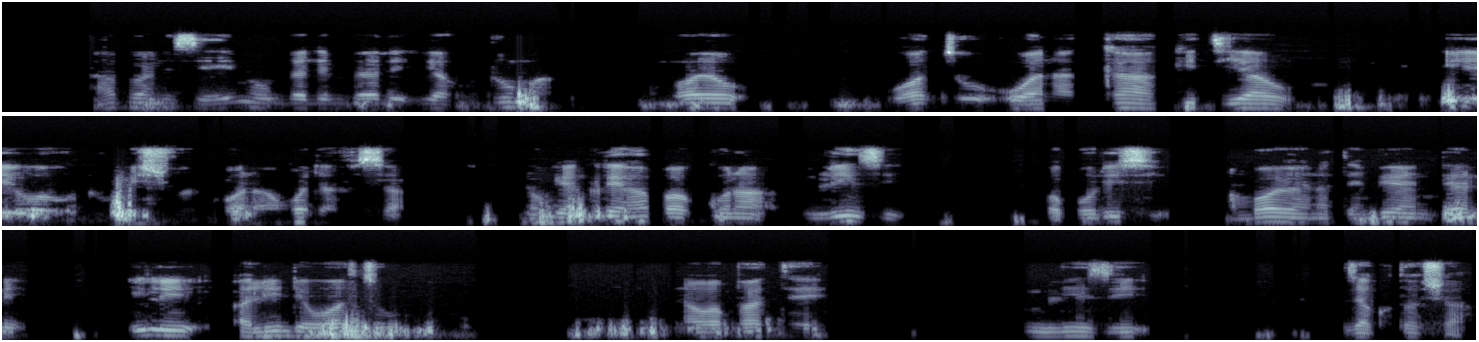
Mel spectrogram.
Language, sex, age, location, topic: Swahili, male, 18-24, Wajir, government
